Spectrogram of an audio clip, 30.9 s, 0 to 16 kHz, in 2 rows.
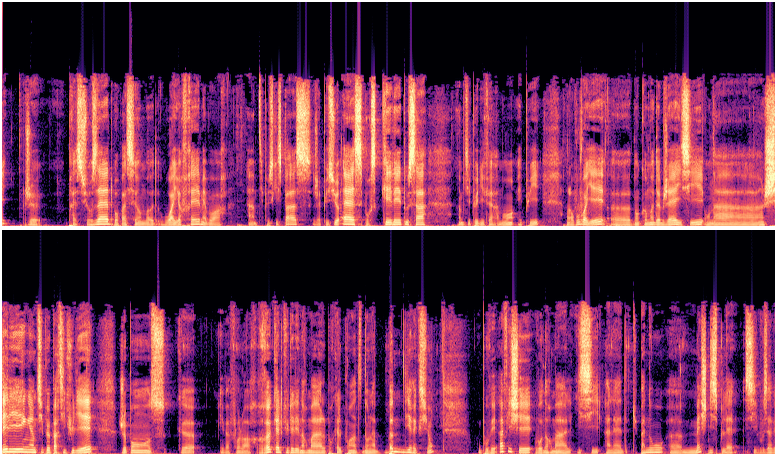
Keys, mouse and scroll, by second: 0.3 z, 1.1-3.3 scroll up 3, 4.7 s, 8.3 alt+right click, 8.9 s, 10.8-11.2 scroll down 3, 11.2 Tab, 12.0 z, 12.9 middle click, 13.8-14.2 scroll down 2, 14.2 middle click, 15.5 KP_1, 16.2 Tab, 16.8 a, 17.3 a, 19.1 click, 20.1 click, 20.5 middle click, 23.1-23.5 scroll down 7, 24.0-25.1 scroll down 5, 25.1 click, 25.9-27.3 scroll up 5, 27.5 click, 27.9 click, 28.9 click.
